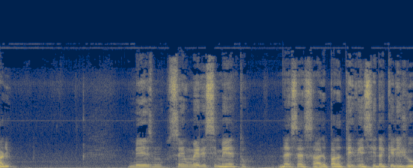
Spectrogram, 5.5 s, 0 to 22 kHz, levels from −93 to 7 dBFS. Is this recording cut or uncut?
uncut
